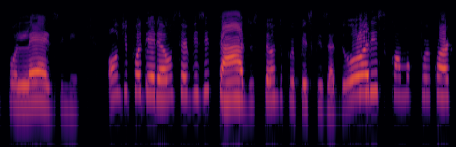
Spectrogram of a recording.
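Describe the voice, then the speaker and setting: A Brazilian Portuguese woman teaching a recorded lesson, her voice high and bright. She explains patiently, repeating words and checking that students follow. The sound is dry and a little dull, close to the mic. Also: no echo. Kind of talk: recorded remote class lesson.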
